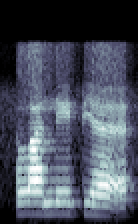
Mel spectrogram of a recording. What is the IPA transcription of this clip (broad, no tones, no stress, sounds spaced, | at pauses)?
lˠ æ n e pʲ æ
